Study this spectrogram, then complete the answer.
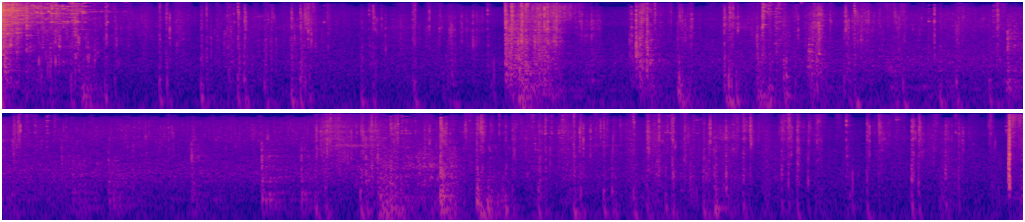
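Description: Footsteps patter across a hard floor.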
